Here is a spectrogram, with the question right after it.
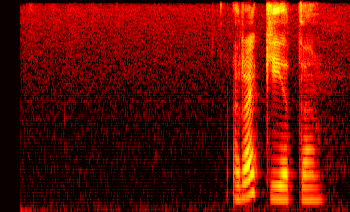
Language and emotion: Russian, neutral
